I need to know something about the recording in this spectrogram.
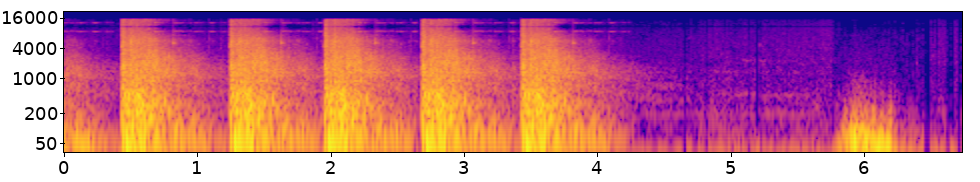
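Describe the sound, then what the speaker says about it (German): Nail gun fired repeatedly in the Fallout video game: five loud booming shots in a steady rhythm, each decaying with a ringing tail, then a pause and one softer thump. "Senator Ancius feuerte sein Nagelgewehr ab, welches bei jedem Schuss dröhnenden Lärm verursachte."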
